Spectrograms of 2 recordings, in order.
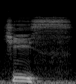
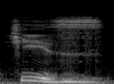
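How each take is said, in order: First: The final consonant is a hissing S sound. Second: The final consonant is a buzzing Z sound. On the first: The speaker calls it wrong. "No es cheese" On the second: The speaker calls it right. "sino cheese. Z, z"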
